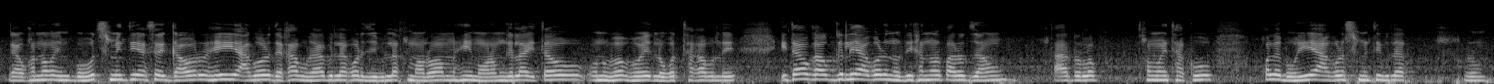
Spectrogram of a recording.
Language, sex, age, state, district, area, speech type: Assamese, male, 30-45, Assam, Nalbari, rural, spontaneous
